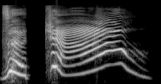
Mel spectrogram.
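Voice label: Voice Japanese; thillelille; finish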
